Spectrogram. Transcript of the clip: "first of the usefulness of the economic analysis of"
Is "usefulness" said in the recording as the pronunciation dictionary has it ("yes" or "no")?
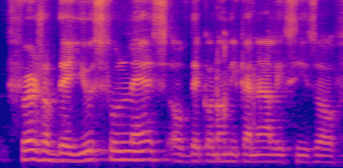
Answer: yes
